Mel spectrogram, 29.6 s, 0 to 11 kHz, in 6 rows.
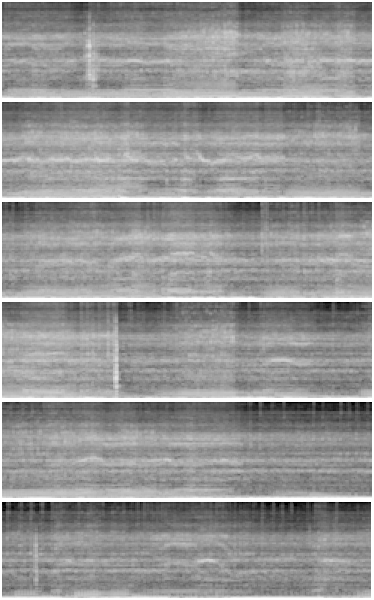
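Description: KTM 300 two-stroke enduro motorcycle engine being ridden off-road, revving up and dropping off again and again as the throttle is worked, with wind rumble on the microphone.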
